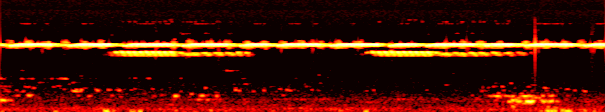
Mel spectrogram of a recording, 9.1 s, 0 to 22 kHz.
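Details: Crickets among an autumn night chorus of insects in a garden vegetable field, captured with a DR-40X recorder: a steady high shimmering trill runs throughout, joined twice by a lower pulsed trill lasting about two seconds each, over a faint low rumble.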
